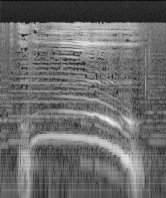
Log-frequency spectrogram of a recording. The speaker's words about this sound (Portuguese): Lá em cima eu pigarreei e escolhi cuidadosamente a minha oitava e mandei para o ar o meu uivo mais bonito.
